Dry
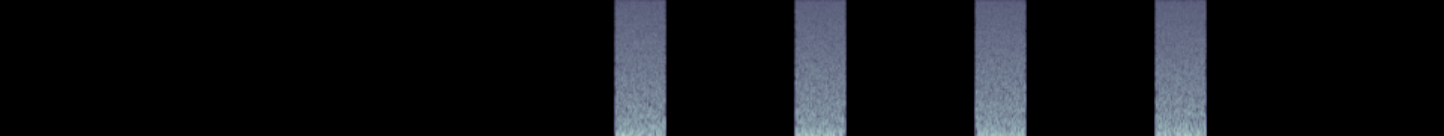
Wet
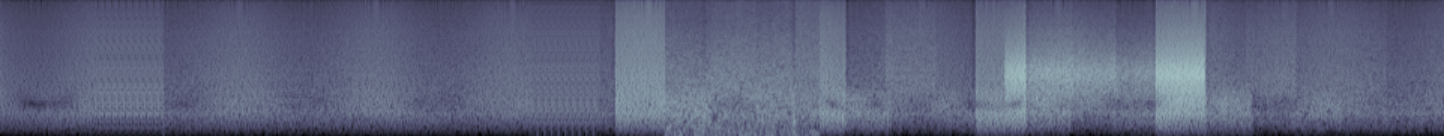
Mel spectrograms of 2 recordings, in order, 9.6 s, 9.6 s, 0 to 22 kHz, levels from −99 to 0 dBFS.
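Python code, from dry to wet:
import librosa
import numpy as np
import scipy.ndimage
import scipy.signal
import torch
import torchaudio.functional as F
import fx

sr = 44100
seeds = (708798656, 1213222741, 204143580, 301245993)

p1 = fx.bin_compress(x, sr, power=0.2)
p2 = scipy.signal.sosfilt(scipy.signal.butter(2, 690.0, 'highpass', fs=sr, output='sos'), p1)
p3 = p2 + 10.0 ** (-14.0 / 20.0) * np.pad(p2, (int(314 * sr / 1000.0), 0))[:len(p2)]
p4 = fx.rotary(p3, sr, hz=1.1)
p5 = fx.echo_alternate(p4, sr, ms=301, hz=1400.0, feedback_pct=69, wet_db=-8)
p6 = fx.over_compress(p5, sr, threshold_db=-31.0, ratio=-1.0)
p7 = p5 + (p6 * librosa.db_to_amplitude(-2.0))
p8 = fx.schmitt(p7, sr, flips_db=-39.5, at=(4.42, 5.46))
p9 = fx.peak_eq(p8, sr, hz=2800.0, db=14.5, octaves=2.0, at=(6.69, 8.02))
p10 = fx.buffer_glitch(p9, sr, at_s=(0.62, 3.53), block=2048, repeats=9)
y = p10 * librosa.db_to_amplitude(-3.0)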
